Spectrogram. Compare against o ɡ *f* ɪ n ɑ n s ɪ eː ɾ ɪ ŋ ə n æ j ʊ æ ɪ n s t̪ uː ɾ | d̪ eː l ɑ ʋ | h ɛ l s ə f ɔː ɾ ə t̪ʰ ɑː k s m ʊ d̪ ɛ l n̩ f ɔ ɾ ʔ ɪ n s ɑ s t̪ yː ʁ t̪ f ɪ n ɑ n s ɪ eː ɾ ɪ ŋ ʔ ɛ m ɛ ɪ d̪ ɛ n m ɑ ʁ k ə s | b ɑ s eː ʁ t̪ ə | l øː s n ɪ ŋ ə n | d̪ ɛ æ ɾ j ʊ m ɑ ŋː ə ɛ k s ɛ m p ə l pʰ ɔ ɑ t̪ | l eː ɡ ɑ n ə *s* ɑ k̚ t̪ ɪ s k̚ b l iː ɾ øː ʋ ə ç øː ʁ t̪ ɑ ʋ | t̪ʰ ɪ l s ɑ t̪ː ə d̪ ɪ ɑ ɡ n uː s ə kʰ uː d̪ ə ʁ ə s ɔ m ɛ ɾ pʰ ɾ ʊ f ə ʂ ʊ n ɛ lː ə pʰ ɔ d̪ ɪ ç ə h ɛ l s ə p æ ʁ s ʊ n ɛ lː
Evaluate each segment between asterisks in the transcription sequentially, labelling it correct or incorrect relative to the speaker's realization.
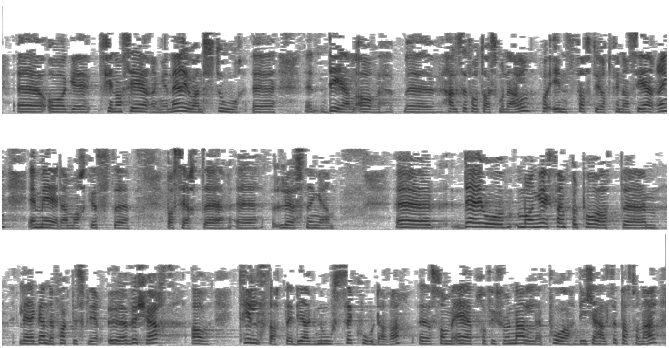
correct, incorrect: f

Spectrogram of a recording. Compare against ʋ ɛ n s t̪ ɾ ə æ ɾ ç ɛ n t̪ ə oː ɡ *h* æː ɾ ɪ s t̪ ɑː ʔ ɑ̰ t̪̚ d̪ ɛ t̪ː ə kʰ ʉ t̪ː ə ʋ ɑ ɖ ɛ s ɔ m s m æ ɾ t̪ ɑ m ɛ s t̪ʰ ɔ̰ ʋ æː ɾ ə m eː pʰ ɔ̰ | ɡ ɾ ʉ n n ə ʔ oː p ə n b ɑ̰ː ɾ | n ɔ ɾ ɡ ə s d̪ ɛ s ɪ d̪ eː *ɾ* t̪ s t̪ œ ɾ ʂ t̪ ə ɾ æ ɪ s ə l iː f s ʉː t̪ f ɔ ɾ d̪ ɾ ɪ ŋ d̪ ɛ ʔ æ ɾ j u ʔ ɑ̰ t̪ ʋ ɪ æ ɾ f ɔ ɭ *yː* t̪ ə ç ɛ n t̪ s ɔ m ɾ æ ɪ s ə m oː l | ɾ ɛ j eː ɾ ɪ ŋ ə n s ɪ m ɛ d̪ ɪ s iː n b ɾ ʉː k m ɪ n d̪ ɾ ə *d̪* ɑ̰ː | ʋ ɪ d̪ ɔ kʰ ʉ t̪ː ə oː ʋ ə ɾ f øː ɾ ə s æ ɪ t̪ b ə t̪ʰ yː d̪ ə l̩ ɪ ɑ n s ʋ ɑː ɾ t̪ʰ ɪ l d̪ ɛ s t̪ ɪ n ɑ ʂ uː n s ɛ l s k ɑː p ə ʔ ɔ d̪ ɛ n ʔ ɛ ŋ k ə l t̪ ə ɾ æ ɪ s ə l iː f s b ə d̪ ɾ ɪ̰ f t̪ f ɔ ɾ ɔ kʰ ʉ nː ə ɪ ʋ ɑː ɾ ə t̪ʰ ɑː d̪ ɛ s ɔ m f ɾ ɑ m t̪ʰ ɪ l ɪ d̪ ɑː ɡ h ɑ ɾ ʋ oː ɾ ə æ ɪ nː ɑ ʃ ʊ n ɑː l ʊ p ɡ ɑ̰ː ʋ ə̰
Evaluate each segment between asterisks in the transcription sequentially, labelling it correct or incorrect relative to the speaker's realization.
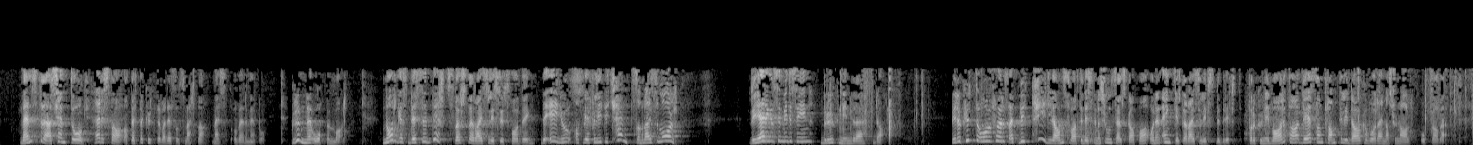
correct, correct, incorrect: iː, correct

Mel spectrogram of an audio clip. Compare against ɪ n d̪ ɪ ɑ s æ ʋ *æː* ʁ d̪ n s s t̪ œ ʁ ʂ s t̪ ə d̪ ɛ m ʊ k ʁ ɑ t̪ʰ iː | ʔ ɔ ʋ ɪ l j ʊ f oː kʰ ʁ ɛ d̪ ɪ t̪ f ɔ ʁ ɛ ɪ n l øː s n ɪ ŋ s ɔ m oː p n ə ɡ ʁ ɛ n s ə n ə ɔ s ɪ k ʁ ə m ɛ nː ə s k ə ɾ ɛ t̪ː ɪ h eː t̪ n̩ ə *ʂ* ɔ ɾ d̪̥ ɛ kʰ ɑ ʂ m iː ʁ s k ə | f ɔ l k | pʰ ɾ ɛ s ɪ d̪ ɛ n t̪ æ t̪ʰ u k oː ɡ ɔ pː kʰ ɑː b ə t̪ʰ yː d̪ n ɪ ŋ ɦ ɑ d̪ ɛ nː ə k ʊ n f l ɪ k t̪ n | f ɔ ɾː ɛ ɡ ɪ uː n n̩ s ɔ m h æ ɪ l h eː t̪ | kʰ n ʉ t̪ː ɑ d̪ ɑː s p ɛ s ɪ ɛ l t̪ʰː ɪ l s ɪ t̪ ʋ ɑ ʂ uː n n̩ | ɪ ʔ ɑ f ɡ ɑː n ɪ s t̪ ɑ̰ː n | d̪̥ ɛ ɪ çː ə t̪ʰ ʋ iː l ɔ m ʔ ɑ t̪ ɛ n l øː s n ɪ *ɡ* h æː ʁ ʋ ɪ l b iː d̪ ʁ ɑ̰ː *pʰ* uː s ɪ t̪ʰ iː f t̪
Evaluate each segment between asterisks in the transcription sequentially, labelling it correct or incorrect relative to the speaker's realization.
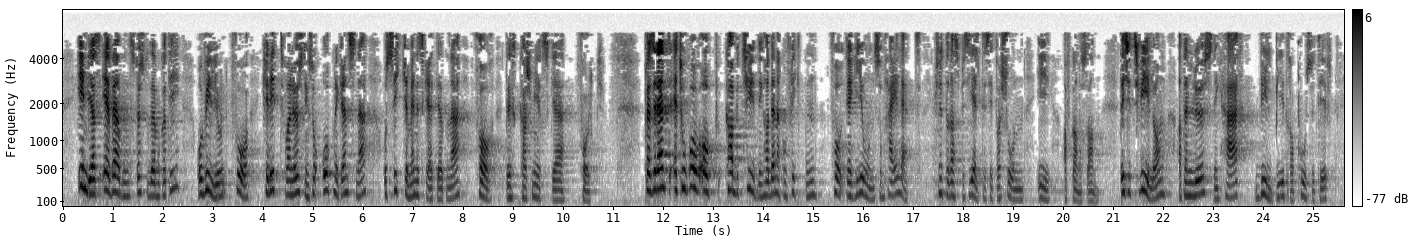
incorrect: æ, incorrect: f, incorrect: ŋ, correct

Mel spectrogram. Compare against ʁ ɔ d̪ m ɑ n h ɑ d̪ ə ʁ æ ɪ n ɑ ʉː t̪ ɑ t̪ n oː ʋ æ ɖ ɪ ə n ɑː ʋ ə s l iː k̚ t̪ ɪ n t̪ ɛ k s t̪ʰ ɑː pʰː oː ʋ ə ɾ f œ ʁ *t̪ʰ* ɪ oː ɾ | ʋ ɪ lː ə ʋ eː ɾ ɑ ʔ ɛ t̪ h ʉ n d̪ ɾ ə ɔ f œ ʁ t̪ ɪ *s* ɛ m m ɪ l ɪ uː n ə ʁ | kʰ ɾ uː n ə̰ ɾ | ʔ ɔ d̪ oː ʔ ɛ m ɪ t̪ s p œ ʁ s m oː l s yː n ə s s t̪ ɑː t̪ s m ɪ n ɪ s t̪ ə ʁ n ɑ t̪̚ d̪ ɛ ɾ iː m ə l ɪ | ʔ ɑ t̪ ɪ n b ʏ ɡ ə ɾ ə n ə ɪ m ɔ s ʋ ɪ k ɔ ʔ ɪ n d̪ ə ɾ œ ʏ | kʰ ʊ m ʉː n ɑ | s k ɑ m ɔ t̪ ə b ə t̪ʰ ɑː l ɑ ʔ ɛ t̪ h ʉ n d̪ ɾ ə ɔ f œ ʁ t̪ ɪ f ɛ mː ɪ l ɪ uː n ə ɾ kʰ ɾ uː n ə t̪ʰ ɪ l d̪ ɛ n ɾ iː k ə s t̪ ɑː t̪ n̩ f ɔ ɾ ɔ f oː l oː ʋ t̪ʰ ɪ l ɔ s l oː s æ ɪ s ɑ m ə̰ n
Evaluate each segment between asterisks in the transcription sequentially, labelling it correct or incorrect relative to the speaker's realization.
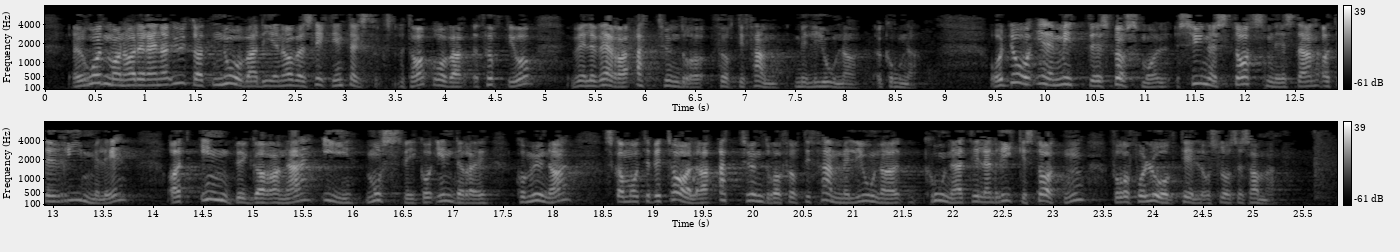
incorrect: t̪, incorrect: f

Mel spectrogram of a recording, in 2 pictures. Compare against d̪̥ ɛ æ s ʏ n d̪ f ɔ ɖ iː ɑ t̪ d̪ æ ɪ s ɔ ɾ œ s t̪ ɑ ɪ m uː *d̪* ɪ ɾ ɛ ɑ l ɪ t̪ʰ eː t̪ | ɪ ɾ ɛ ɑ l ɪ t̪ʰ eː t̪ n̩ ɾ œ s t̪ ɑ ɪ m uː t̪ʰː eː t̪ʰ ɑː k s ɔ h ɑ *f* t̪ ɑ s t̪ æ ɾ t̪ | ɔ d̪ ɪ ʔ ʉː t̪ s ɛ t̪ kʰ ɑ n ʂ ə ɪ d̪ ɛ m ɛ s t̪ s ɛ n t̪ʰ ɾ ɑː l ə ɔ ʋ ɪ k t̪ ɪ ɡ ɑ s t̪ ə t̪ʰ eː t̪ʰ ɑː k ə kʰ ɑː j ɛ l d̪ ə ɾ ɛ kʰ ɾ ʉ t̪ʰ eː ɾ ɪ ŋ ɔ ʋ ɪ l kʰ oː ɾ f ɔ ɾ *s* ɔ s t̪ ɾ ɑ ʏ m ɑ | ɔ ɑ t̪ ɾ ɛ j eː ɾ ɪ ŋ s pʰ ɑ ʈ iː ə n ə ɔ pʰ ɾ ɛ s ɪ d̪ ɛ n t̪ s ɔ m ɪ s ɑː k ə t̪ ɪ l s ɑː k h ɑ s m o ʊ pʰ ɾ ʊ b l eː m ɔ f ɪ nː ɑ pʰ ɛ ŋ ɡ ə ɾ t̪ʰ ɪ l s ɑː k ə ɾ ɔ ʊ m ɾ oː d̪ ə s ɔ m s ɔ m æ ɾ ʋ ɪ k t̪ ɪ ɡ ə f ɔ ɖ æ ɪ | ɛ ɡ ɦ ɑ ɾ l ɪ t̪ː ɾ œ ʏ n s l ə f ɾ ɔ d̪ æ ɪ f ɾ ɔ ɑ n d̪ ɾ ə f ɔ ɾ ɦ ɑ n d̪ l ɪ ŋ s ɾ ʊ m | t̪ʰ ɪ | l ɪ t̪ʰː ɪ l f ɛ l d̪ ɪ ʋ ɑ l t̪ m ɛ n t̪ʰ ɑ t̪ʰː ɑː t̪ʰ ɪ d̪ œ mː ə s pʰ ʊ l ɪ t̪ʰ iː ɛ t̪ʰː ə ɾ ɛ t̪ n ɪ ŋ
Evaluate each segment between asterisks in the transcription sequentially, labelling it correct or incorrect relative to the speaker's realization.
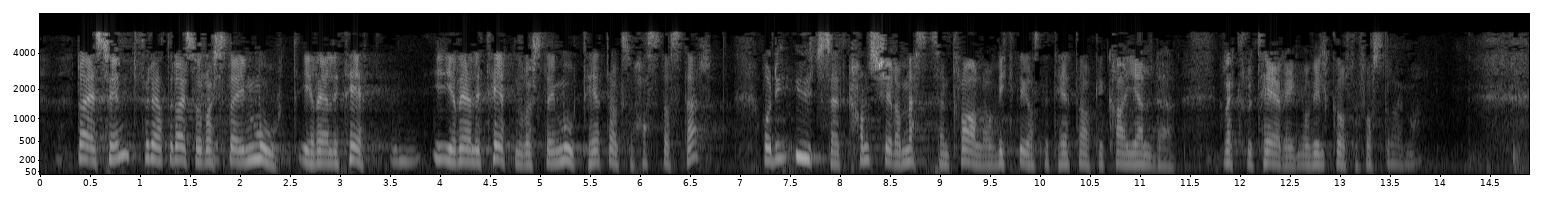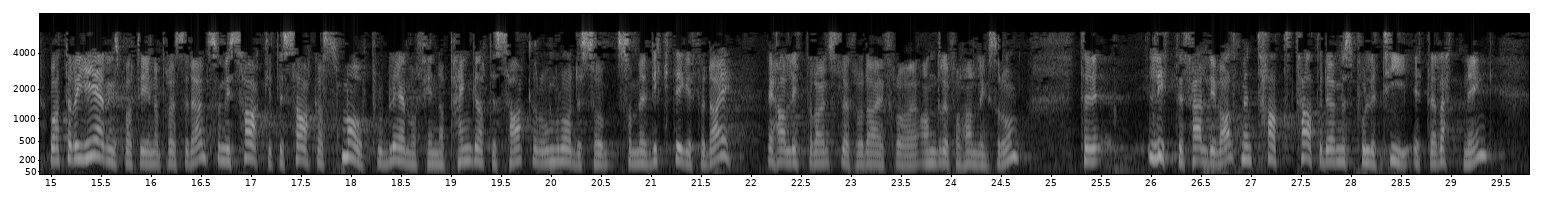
incorrect: t̪, incorrect: s, incorrect: f

